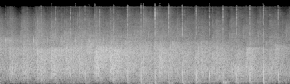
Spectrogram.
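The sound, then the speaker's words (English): A crowd applauds steadily for three performers at the end of a session, many hands clapping in a dense, continuous wash with sharp individual claps popping through, holding at a fairly even loudness throughout. “All right, let's have a final round of applause for our three performers today.”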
